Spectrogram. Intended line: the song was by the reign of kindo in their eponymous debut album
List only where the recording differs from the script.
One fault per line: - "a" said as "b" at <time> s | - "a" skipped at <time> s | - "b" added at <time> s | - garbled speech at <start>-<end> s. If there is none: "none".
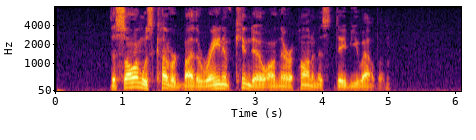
- "covered" added at 1.5 s
- "in" said as "on" at 3.2 s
